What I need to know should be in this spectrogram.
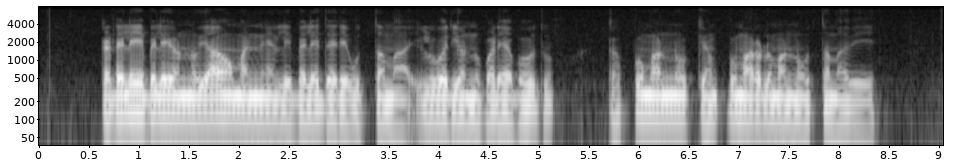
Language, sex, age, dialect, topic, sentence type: Kannada, male, 31-35, Coastal/Dakshin, agriculture, question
